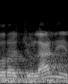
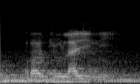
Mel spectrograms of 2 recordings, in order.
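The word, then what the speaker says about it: رجلين: Kita bilang ra'aitu bukan ra'aitu rajulani tapi ra'aitu rajulaini.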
